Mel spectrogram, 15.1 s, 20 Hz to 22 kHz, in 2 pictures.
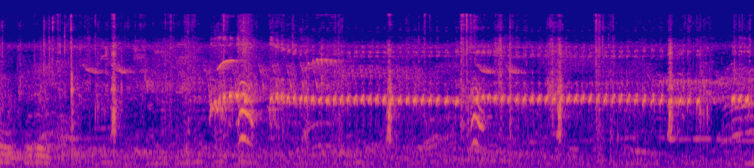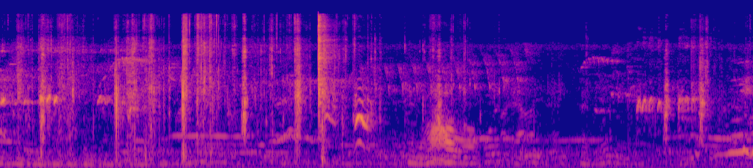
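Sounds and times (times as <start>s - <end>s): fast rattling bird trill: 0.0s - 13.0s, 13.7s - 15.0s
bird calling: 0.0s - 15.0s.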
